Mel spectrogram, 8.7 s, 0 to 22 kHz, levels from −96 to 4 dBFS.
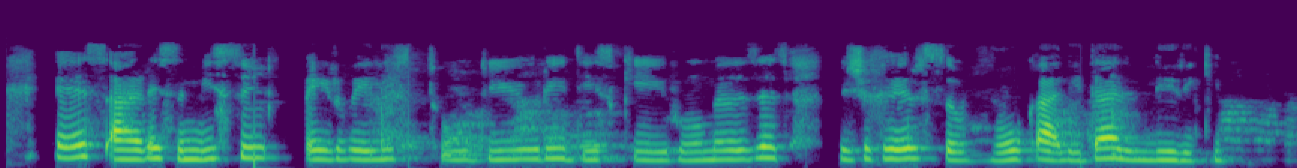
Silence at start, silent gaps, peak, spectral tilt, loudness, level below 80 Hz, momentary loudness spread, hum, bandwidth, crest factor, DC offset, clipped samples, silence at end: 0.05 s; 0.26-0.33 s, 5.49-5.58 s; 0 dBFS; -6 dB/octave; -19 LUFS; -62 dBFS; 12 LU; none; 7.6 kHz; 18 dB; under 0.1%; under 0.1%; 0.2 s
